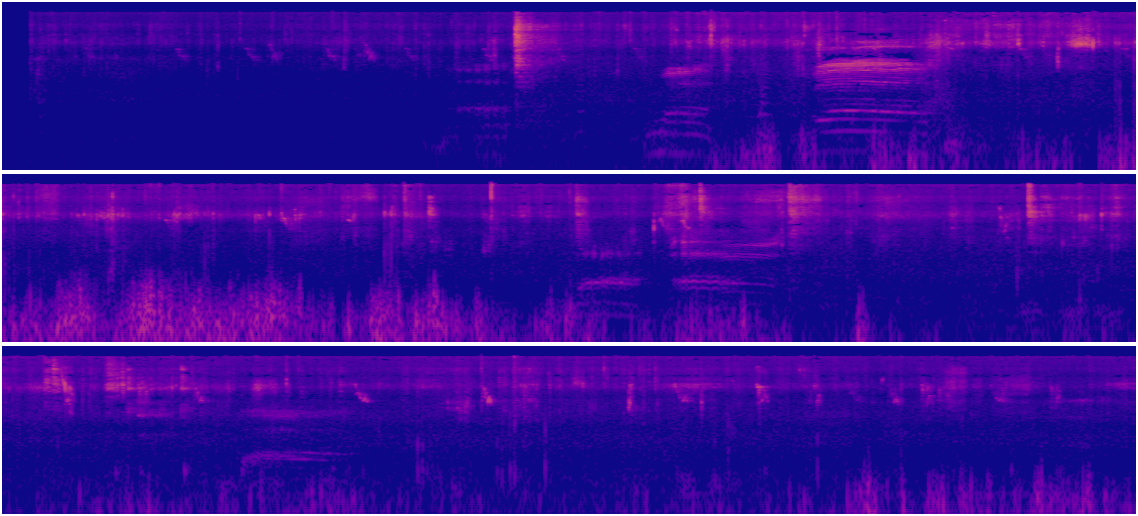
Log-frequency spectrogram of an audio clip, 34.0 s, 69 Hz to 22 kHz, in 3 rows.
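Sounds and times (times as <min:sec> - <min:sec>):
sheep bleating: 0:04.6 - 0:05.2, 0:06.5 - 0:07.2, 0:08.1 - 0:09.4, 0:17.2 - 0:19.2, 0:25.1 - 0:26.1.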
